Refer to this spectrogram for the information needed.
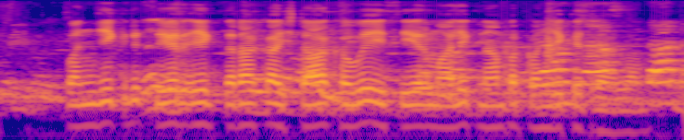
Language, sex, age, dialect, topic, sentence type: Bhojpuri, male, 18-24, Western, banking, statement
